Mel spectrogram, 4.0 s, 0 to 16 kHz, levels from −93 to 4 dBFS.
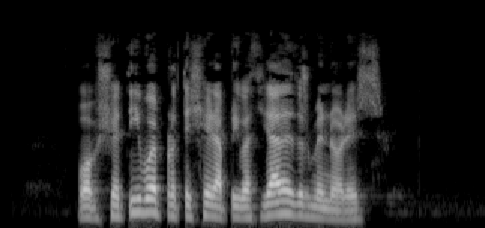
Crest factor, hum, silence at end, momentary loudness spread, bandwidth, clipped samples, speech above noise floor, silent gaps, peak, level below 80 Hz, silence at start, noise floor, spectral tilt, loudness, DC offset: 20 dB; none; 0.9 s; 11 LU; 9.6 kHz; under 0.1%; 56 dB; none; -8 dBFS; -74 dBFS; 0.65 s; -83 dBFS; -5 dB/octave; -27 LUFS; under 0.1%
